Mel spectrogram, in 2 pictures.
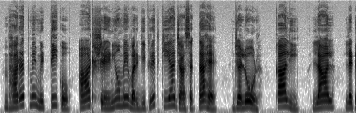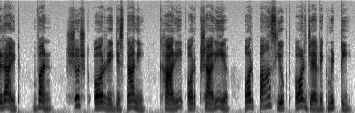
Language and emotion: Hindi, neutral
